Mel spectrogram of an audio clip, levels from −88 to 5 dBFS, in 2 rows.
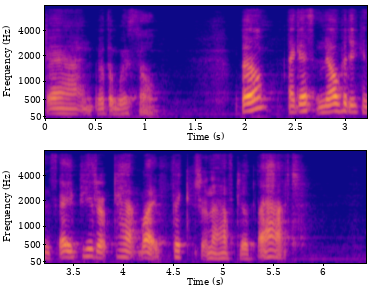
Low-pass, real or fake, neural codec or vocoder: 7.2 kHz; fake; codec, 24 kHz, 1 kbps, SNAC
